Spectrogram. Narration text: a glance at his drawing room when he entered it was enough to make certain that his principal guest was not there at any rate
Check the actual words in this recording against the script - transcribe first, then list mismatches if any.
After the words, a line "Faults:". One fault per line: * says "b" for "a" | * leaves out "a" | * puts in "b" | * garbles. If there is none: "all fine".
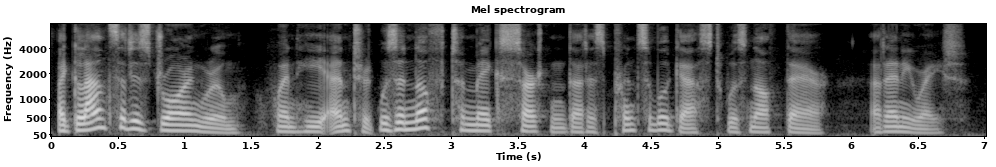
a glance at his drawing room when he entered was enough to make certain that his principal guest was not there at any rate
Faults:
* leaves out "it"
